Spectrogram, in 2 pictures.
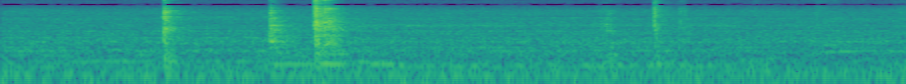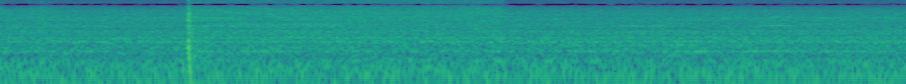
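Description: Steady low rumble of a gas flame heating a cast-iron babbitt-pouring jig, with sharp metal clanks about one, one and a half, three and five and a half seconds in; the one at one and a half seconds is the loudest.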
